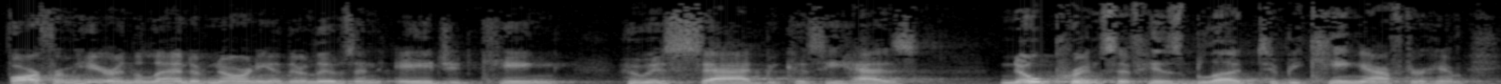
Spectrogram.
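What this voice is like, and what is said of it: Deep lion character voice, congested. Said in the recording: “I'm doing my best Narnia Aslan voice possible, even though I have a cold... I usually do it real deep down in here.”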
